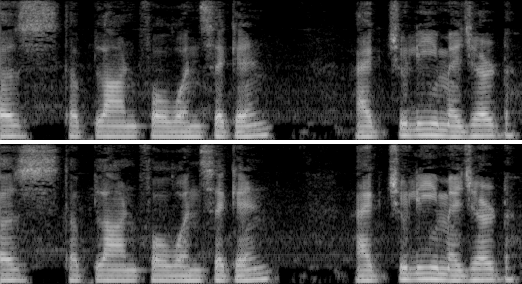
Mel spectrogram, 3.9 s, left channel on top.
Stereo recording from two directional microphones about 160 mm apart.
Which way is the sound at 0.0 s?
5° left (ahead or behind).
